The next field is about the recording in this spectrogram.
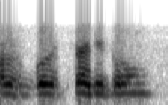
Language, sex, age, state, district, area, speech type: Assamese, female, 18-30, Assam, Barpeta, rural, conversation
